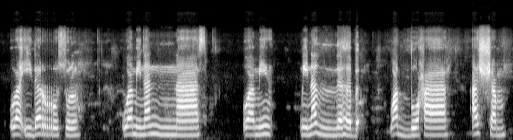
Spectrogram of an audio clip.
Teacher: Adapun ciri-cirinya yaitu pada alif lam syamsiyah terdapat tanda tasydid. Huruf al pada alif lam syamsiyah tidak dibaca al, melainkan melebur ke dalam pada huruf di depannya. Di depan huruf al terdapat huruf syamsiah. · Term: idgham syamsiyah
